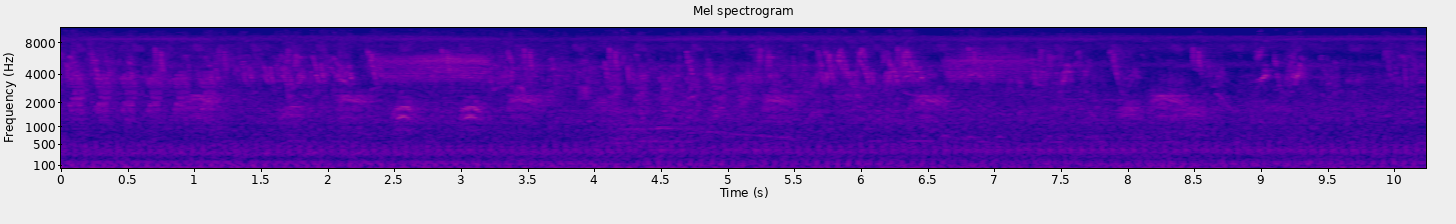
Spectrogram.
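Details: Hundreds of sparrows that roost on an islet in a village pond gather in an acacia tree each morning before leaving to feed. A dense chorus of sharp chirps overlaps continuously over steady outdoor background noise.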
